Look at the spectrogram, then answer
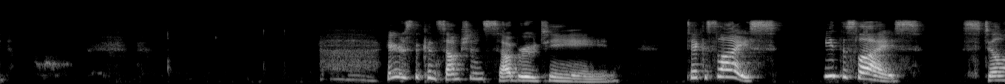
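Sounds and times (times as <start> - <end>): faint clicks: 1.6 - 3.0
woman speaking: 3.2 - 6.2, 6.9 - 10.0.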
